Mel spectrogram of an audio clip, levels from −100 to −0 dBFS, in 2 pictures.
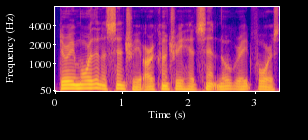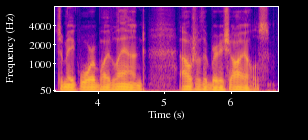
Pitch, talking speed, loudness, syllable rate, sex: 95 Hz, 195 wpm, -17 LUFS, 4.9 syllables/s, male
